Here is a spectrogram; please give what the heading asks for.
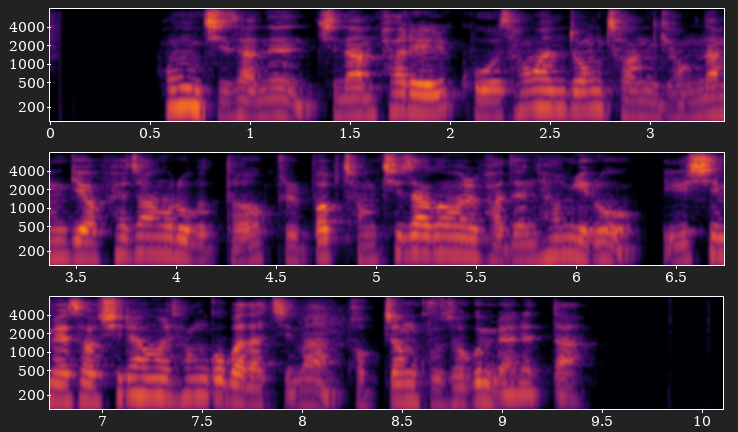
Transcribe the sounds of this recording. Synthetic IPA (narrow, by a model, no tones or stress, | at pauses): hoŋt͡ɕis̬ʰanɯnt͡ɕinanpʰaɾiɭkosʰaŋwand͡ʑoŋt͡ɕʌnkjʌŋnamɡiʌp̚ʰwe̞d͡ʑaŋɯɾobutʰʌpuɭp͈ʌp̚t͡ɕ͈ʌŋt͡ɕʰid͡ʑaɡɯmɯɭpadɯnçjʌmiɾoiɭɕ͈ime̞sʰʌɕʰiɾjʌŋɯɭs̬ʰʌŋɡobadat̚t͡ɕ͈imanpʌp̚t͡ɕ͈ʌŋkus̬ʰoɡɯnmjʌnɦe̞t̚t͈a̰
